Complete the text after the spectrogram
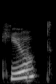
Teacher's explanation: the D agrees in voicing with the L, so killed.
